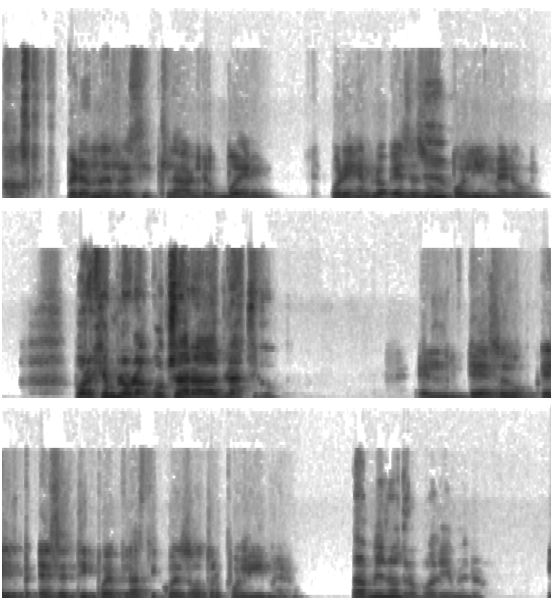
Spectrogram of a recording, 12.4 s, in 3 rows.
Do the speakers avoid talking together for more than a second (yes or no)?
yes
